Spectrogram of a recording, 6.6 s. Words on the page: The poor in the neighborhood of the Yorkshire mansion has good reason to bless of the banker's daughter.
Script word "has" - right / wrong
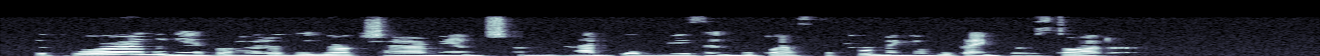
wrong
